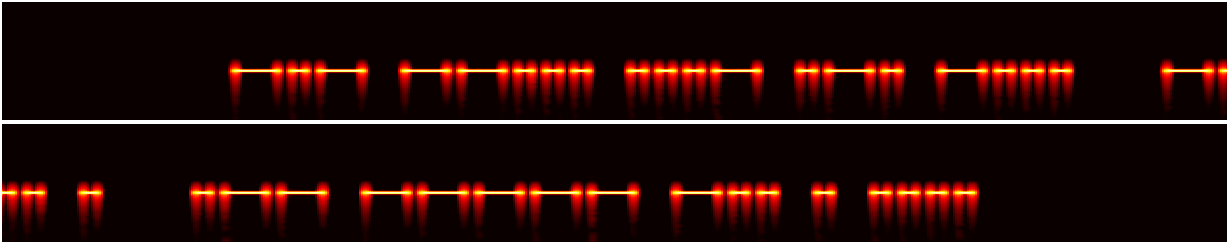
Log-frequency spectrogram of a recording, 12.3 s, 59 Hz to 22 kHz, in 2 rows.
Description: Morse code, heard as a keyed tone, about 17 wpm, 700 Hz. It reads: K7VRB DE W0DEH
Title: USA Callsign DE Callsign - 5 Characters - 17wpm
